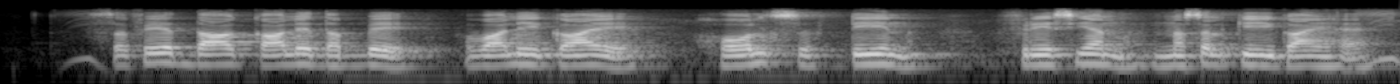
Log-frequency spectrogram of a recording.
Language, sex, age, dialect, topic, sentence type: Hindi, male, 18-24, Marwari Dhudhari, agriculture, statement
